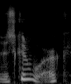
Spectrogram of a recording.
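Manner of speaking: rough, gruff put-on voice with odd inflection. Quoting a line from a movie: imitating a gruff weird inflection. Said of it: "a weird inflection to his voice. It's kinda, like, gruffer than he normally talks".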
